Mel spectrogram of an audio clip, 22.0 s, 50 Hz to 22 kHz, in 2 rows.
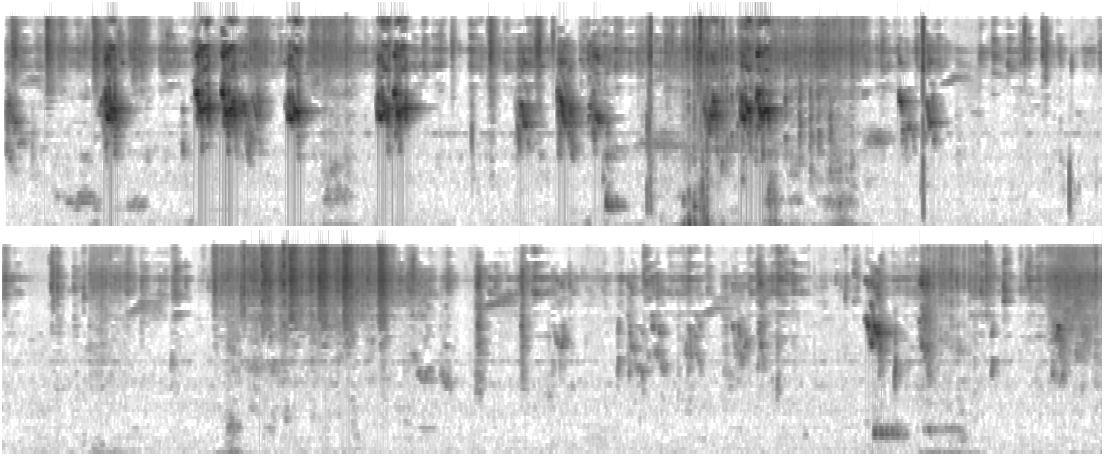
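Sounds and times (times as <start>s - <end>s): budgerigars chirping: 0.9s - 4.2s, 5.2s - 9.4s, 19.6s - 20.5s.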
